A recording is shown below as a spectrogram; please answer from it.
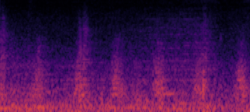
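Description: A train rolling along in the video game Thomas & Friends, with faint rhythmic clickety-clack beats over a low rumbling hiss, brief and quiet with no talk.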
